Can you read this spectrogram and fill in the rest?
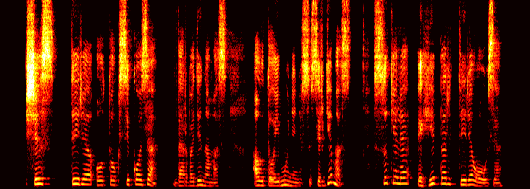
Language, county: Lithuanian, Utena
